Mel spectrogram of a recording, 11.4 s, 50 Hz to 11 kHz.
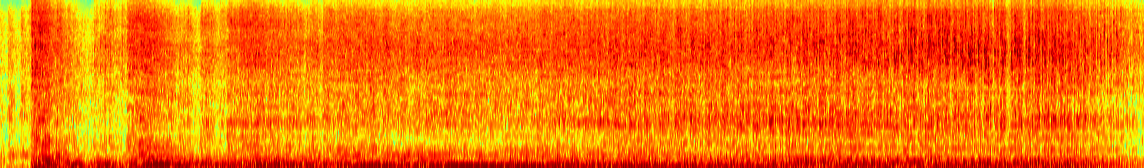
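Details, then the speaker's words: Fountain 42 offshore powerboat, starboard 9-litre V8 run up on fresh water flush: lumpy uneven rumble with irregular stumbles; misfire and popping suspected in starboard-side valve gear, possibly a valve spring or pushrod. Engine misfire. "I I knew we had um a slight misfire on this engine in when I was cranking it um cuz I could hear um I could just tell when you crank it over I know when it doesn't sound right"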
